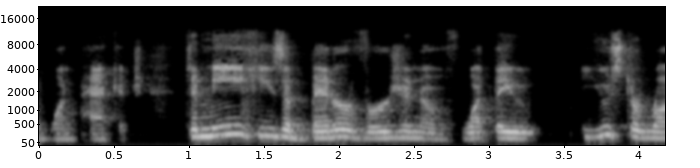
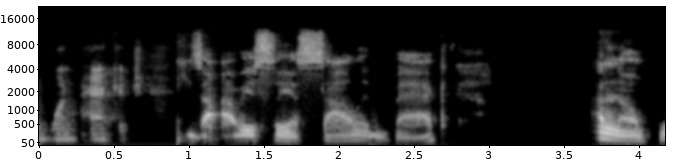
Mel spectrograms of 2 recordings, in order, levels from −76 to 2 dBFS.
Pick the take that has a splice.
second; 1 cut; at 0.9 s

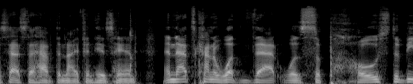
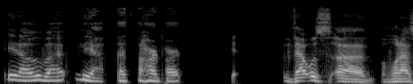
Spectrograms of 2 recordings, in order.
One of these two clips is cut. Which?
second; 1 cut; at 1.1 s

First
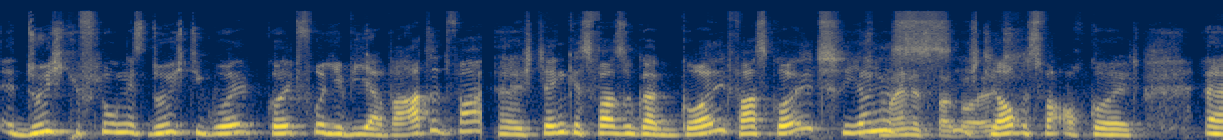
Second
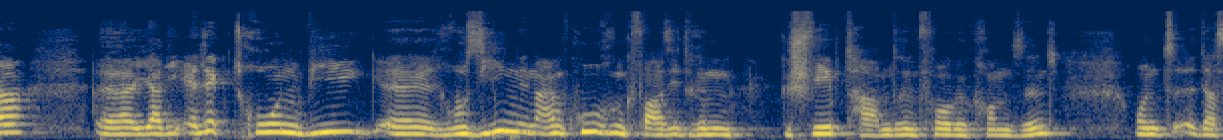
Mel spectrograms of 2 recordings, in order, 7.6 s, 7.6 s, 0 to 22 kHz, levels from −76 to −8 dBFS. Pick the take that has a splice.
first; 1 cut; at 3.0 s

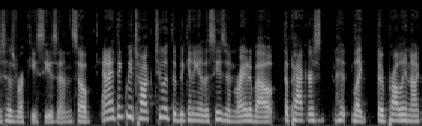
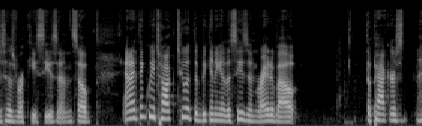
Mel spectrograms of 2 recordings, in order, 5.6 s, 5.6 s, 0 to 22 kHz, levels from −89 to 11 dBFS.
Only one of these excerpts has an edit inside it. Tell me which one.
first; 2 cuts; at 1.3 s, 3.7 s

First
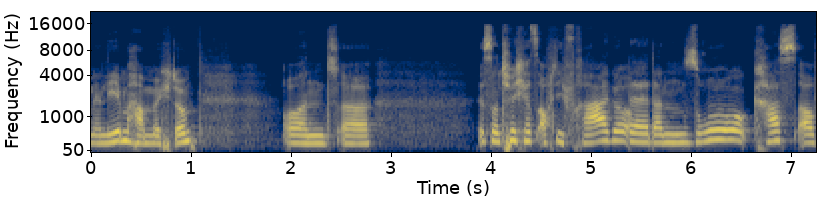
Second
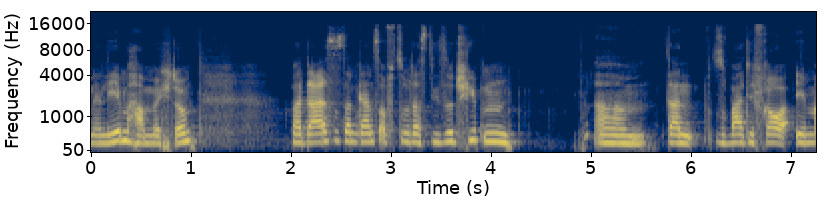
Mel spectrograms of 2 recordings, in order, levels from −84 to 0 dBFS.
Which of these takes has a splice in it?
first; 2 cuts; at 1.9 s, 5.4 s

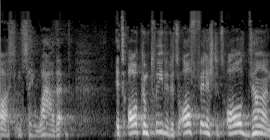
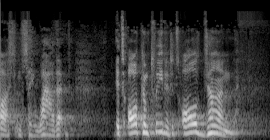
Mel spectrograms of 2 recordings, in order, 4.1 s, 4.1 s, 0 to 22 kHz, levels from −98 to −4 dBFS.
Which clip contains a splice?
second; 1 cut; at 2.5 s

